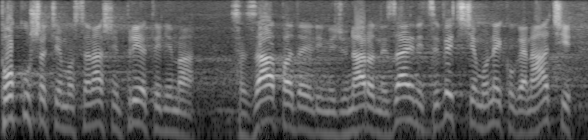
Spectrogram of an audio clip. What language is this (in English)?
Serbian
